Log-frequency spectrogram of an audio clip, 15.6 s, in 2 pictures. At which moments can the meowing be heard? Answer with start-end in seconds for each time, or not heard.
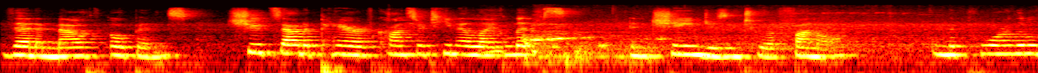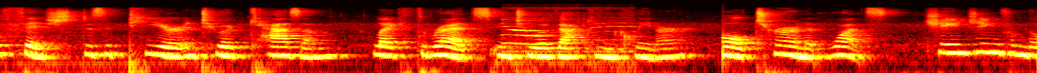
3.9-5.0, 11.5-12.6.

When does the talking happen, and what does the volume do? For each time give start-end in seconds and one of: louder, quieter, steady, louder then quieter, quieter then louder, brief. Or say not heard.
0.0-15.5 steady.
